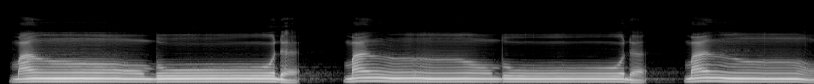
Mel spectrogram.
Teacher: Kemudian lidah kita bersiap-siap ke huruf dhad. Samarnya lebih ditebalkan karena huruf dhad merupakan huruf tebal.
